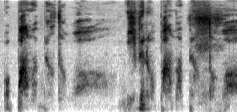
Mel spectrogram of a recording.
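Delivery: hushed, voiceless aside; mock whisper. Host addressing Obama supporters, mock confidential whisper. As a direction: whisper it like a secret.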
